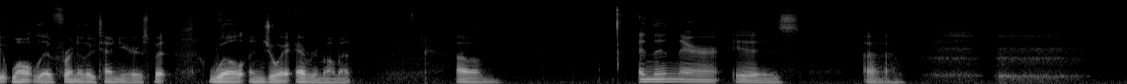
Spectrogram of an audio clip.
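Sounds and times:
speech: 0:00.0 - 0:03.6, 0:04.6 - 0:05.0, 0:06.4 - 0:08.0, 0:08.6 - 0:09.1
person yawning: 0:10.0 - 0:10.9.

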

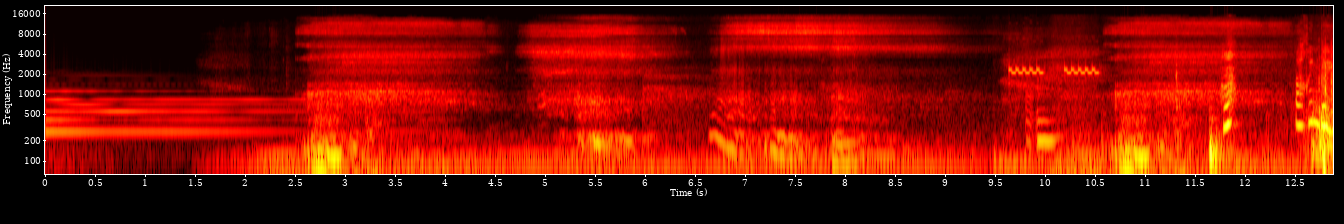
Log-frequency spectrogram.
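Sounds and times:
heavy rhythmic snoring breaths: 0:02.3 - 0:12.8
mobile phone ringing with a short repeating electronic tone: 0:09.6 - 0:10.6.

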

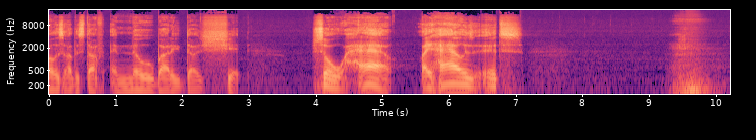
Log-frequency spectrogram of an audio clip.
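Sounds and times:
speech: 0:00.1 - 0:03.0, 0:04.0 - 0:07.1, 0:09.4 - 0:09.7
heavy exhale blown into a microphone: 0:09.3 - 0:10.2.

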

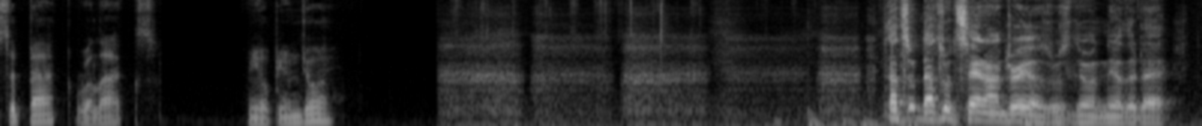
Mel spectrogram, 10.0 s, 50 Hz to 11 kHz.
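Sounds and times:
speech: 0:00.0 - 0:01.4, 0:02.1 - 0:02.8, 0:06.8 - 0:09.9
heavy breathing into a microphone: 0:03.7 - 0:08.9.

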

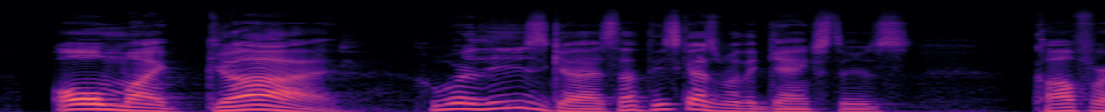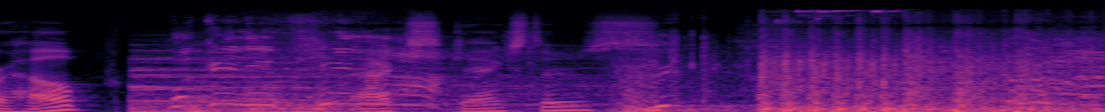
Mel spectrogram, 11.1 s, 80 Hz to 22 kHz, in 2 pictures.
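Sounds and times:
speech: 0:00.3 - 0:04.6, 0:05.2 - 0:09.7
gunfire from a shootout scene in a kung fu movie: 0:09.2 - 0:11.0.

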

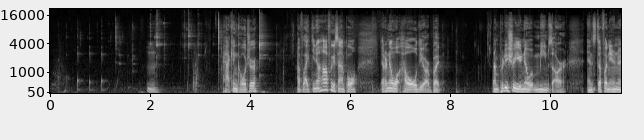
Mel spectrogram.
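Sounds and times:
speech: 0:02.0 - 0:02.3, 0:03.5 - 0:07.9, 0:08.8 - 0:11.4
glass clinks: 0:02.0 - 0:03.4, 0:04.2 - 0:04.6.

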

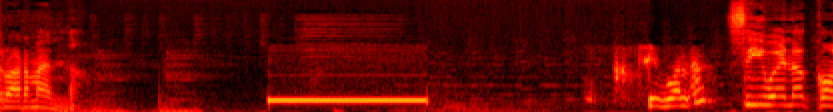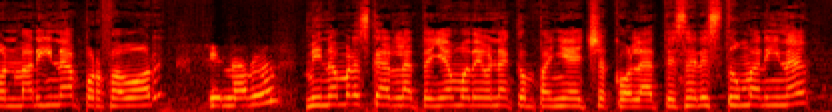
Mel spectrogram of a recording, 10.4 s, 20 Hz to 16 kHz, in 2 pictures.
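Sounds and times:
speech: 0:00.0 - 0:00.6, 0:04.0 - 0:10.3
telephone beep while a number is dialed: 0:01.7 - 0:02.7.

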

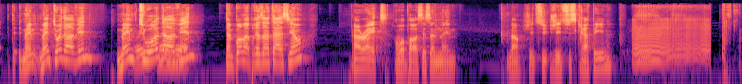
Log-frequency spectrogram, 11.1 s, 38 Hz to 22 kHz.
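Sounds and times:
speech: 0:00.2 - 0:06.9, 0:07.5 - 0:09.5
small buzzy wavering fart: 0:09.4 - 0:11.1.

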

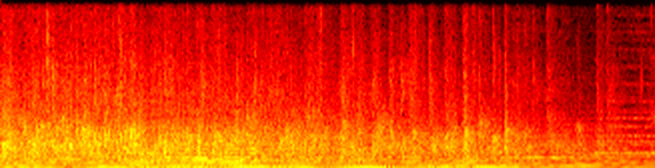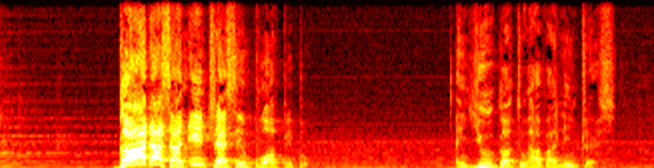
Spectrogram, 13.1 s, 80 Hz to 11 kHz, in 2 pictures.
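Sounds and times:
audience clapping: 0:00.0 - 0:07.2
speech: 0:07.8 - 0:09.7, 0:11.1 - 0:12.8.

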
